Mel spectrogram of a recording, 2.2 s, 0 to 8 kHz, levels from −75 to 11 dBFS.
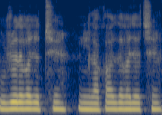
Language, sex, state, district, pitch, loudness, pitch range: Bengali, male, West Bengal, Jalpaiguri, 170 Hz, -14 LUFS, 165-175 Hz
